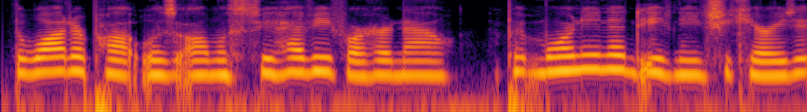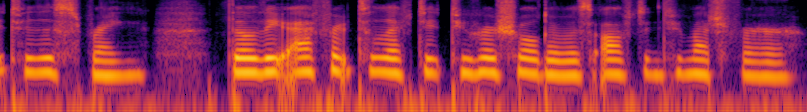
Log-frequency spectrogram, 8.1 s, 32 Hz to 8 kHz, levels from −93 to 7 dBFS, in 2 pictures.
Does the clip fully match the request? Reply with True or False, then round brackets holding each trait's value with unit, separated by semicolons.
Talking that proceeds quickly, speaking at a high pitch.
True (260 wpm; 210 Hz)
